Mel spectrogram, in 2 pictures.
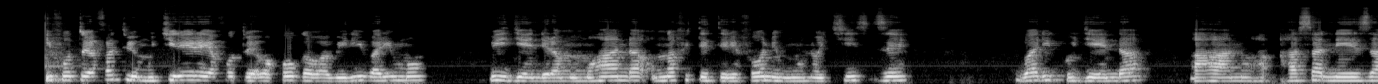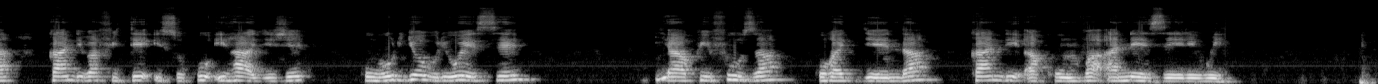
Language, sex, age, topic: Kinyarwanda, female, 36-49, education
